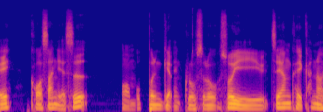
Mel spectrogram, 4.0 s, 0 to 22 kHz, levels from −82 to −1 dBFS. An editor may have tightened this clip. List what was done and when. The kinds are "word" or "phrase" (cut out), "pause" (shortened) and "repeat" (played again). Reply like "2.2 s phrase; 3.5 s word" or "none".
1.7 s word; 2.2 s word

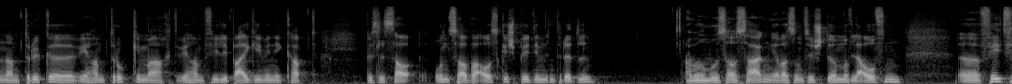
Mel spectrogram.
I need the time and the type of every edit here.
5.5 s word; 8.5 s word

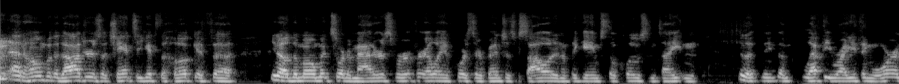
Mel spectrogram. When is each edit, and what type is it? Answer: 5.2 s word

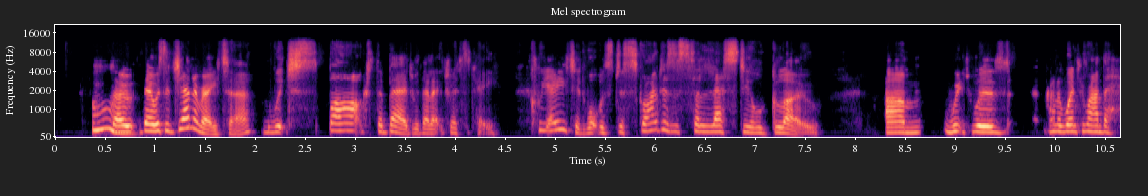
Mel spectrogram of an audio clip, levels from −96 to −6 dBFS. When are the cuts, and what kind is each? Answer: 2.0 s pause; 4.7 s phrase; 8.8 s pause

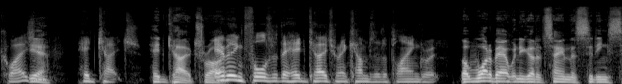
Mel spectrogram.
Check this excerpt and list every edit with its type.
1.5 s pause

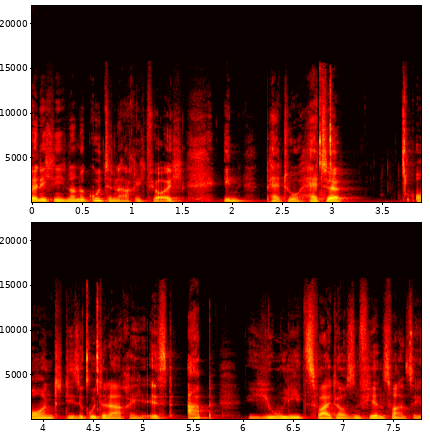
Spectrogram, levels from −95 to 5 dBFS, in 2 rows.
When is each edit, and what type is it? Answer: none

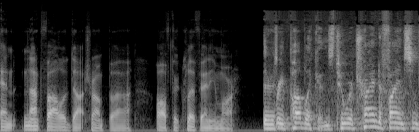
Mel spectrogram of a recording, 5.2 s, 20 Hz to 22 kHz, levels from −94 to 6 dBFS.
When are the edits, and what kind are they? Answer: 1.0 s word; 3.4 s word; 4.2 s phrase

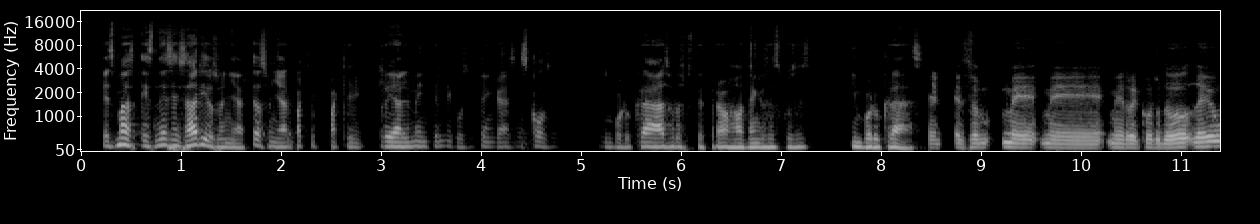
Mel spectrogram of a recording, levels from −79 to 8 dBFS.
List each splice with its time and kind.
1.7 s word; 2.9 s pause; 5.2 s word; 6.0 s phrase; 8.6 s pause

